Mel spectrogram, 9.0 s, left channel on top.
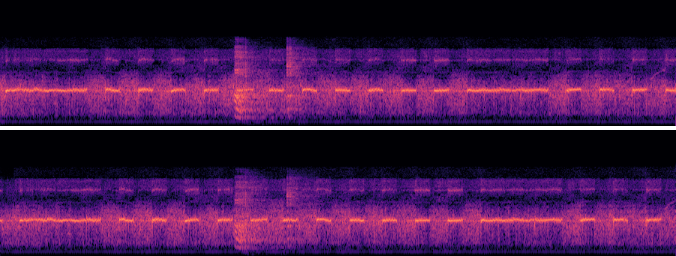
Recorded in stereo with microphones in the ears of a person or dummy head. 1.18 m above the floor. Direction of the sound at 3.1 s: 20° left (ahead or behind).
